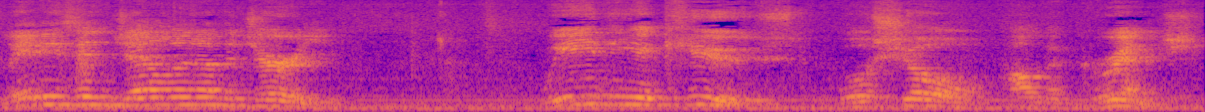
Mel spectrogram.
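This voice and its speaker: Woman acting as animated, emphatic defense lawyer. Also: medium pitch, a little slow, natural voice. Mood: declamatory. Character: dramatic, challenging defense lawyer in mock trial. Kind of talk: scripted amateur stage courtroom play. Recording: echoey distant room, noisy.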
